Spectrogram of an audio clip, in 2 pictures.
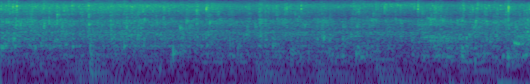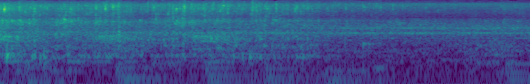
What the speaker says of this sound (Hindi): अब मैं इसमें पानी ऐड करने लगी हूँ।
